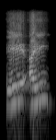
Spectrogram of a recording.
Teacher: तालू और कंठ दोनों के प्रयत्न से बोले जाते हैं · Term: तालू कंठी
